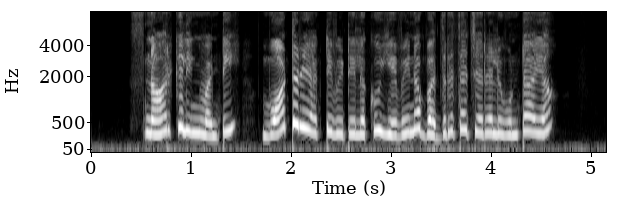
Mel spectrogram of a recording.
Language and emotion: Telugu, fearful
